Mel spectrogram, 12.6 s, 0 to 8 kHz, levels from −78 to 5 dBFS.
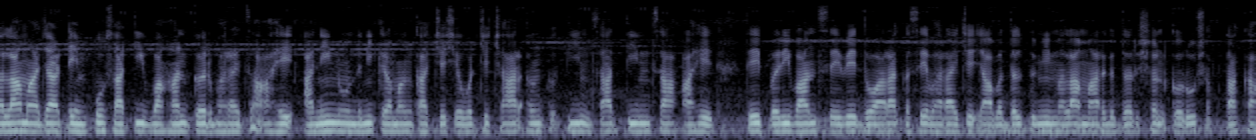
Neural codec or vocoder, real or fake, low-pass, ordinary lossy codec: none; real; 7.2 kHz; none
